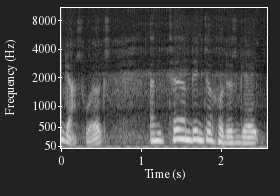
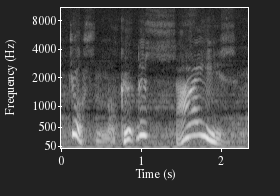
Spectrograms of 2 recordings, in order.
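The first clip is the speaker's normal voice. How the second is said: higher, very drawn-out exclamation; amazed shout; 5 semitones higher, much slower than usual. A narrator's reading. George sees the giant wheel, an amazed shout. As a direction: stretch the words out in amazement. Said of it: "shouted George".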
